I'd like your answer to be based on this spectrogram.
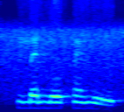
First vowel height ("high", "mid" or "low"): mid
